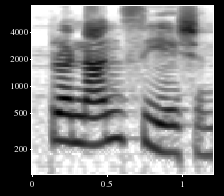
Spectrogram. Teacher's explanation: the stress is on the second syllable the first syllable is PR o the second one is n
